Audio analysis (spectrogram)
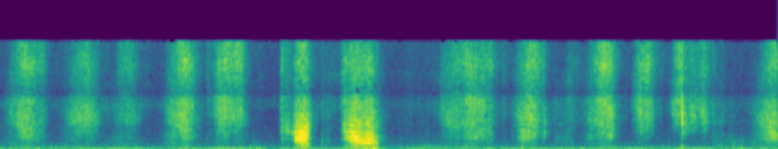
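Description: Bare hands with painted nails squeeze, crumble and rub handfuls of a large loose pile of green-dyed baking soda powder on a dark surface. The result is a steady run of soft, gritty rasping swells with a bright, hissy texture. Two louder, fuller crunches stand out near the middle.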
